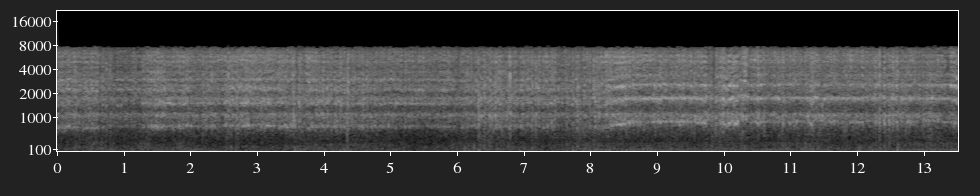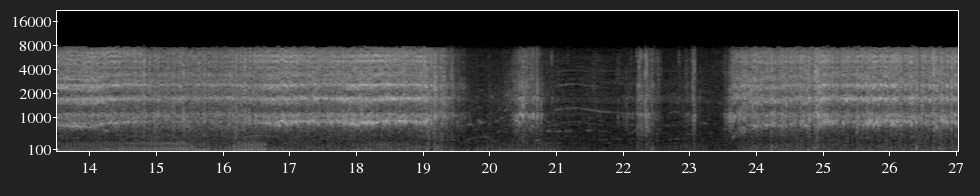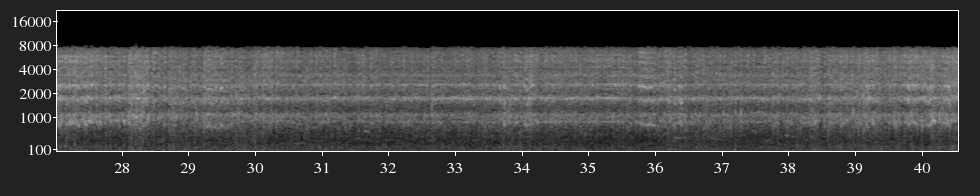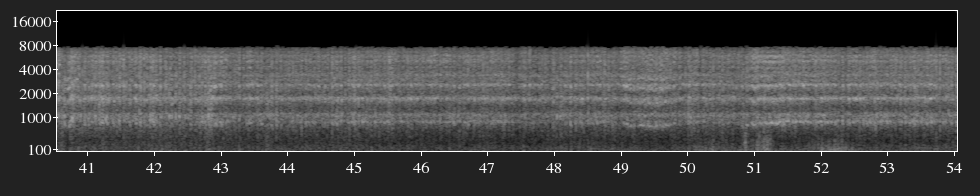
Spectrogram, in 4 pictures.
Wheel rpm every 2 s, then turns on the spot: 200, 200, 200, 200, 230, 230, 230, 230, 220, 120, 10, 50, 220, 230, 220, 230, 230, 230, 230, 230, 230, 230, 230, 230, 220, 230, 230.
20-22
